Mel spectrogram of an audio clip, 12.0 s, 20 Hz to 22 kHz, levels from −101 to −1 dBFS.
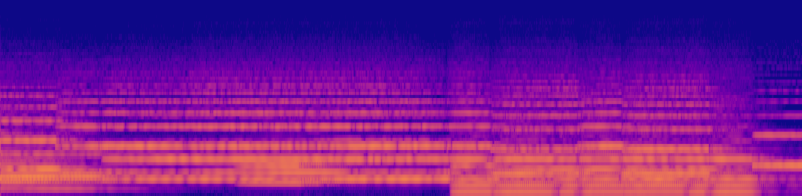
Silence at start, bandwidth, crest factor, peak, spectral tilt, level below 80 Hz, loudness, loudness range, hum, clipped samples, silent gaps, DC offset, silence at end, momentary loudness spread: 0 s; 8.8 kHz; 14 dB; -22 dBFS; -7.5 dB/octave; -86 dBFS; -35 LUFS; 1 LU; none; under 0.1%; none; under 0.1%; 0 s; 4 LU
